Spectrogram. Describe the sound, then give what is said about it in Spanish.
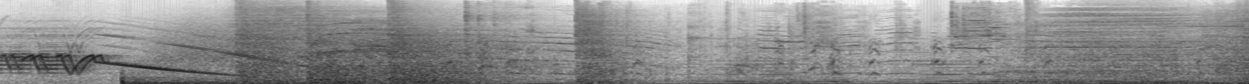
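The trailer for the crime drama TV series The Wire opens with a loud wailing police siren, then swells into a dense, rumbling mix of dramatic music, heavy bass hits and sound effects, with faint voices underneath. “Esta, esta serie se llama The Wire y suena así el trailer.”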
